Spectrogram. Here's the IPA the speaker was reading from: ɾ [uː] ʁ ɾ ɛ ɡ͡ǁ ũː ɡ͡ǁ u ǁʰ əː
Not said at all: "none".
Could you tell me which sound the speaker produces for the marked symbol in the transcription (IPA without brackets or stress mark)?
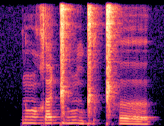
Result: ũː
